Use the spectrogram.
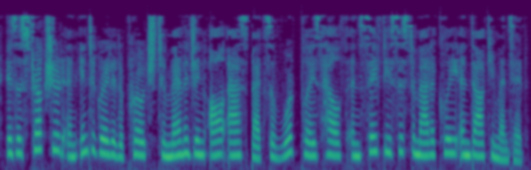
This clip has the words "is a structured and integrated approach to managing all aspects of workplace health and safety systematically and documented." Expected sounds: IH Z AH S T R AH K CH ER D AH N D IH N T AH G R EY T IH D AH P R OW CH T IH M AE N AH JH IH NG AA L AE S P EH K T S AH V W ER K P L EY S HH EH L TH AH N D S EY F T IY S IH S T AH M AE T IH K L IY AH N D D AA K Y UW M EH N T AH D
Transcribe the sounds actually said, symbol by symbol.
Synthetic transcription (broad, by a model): IH Z AH S T R AH K CH ER D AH N IH N T AH G R EY T IH D AH P R OW CH T IH M AE N AH JH IH NG AA L AE S P EH K T S AH V W ER K P L EY S HH EH L TH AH N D S EY F T IY S IH S T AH M AE T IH K L IY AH N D D AA K Y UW M EH N T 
